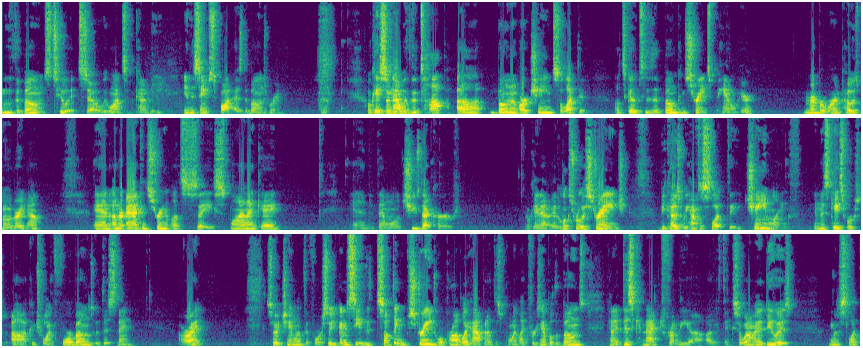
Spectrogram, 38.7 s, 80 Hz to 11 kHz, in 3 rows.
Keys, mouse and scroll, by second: 0.0 click, 0.5 KP_3, 3.2 shift+middle click, 5.1 right click, 9.7 click, 11.3 click, 14.4 click, 18.1 click, 24.9 click, 25.7 click, 26.6 click, 37.9 click.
